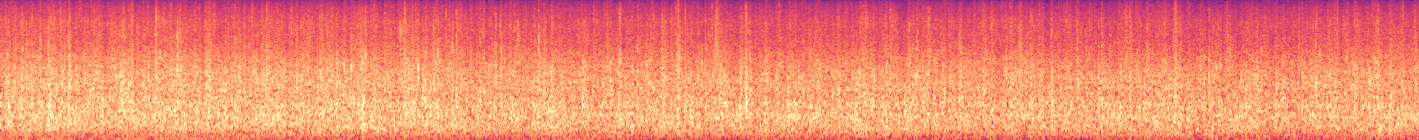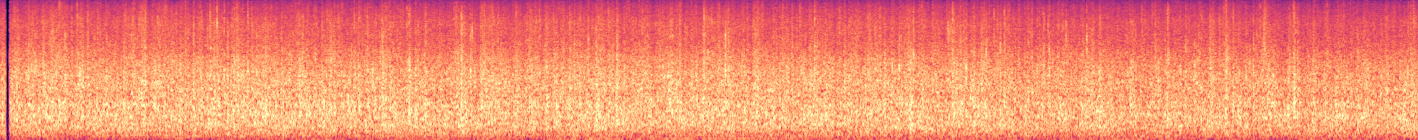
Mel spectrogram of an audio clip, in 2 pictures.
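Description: Steady heavy rainfall: a dense, even hiss peppered with the fine crackle of countless individual drops hitting surfaces.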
